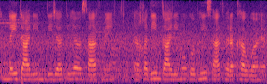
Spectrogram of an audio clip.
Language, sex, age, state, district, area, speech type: Urdu, female, 30-45, Uttar Pradesh, Aligarh, urban, spontaneous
